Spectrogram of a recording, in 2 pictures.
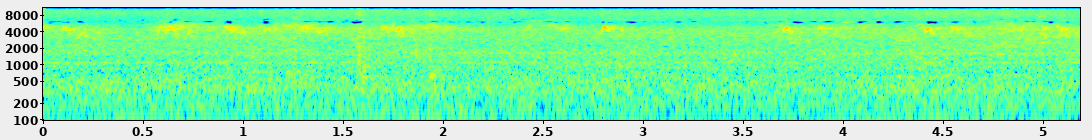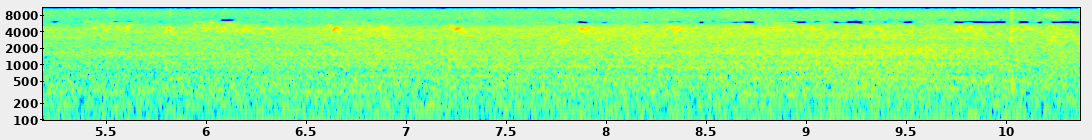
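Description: Electric cog railway train running, a steady low rumble over a broad noise that grows slightly louder toward the end.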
